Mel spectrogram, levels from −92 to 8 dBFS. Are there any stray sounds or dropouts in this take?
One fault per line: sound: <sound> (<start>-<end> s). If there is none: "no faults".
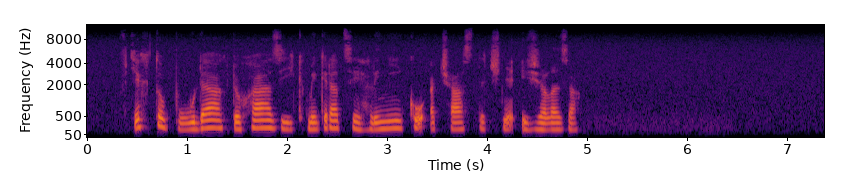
no faults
